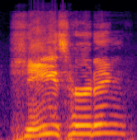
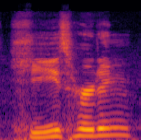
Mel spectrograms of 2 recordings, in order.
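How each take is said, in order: First: Much louder and higher, outraged; incredulous outburst at the boss; outraged repeat. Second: Disbelieving echo, held in; stunned disbelief. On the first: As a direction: explode on the repeat. Disbelief turning to rage. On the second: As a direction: say it as if you can't believe it. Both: Acted.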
